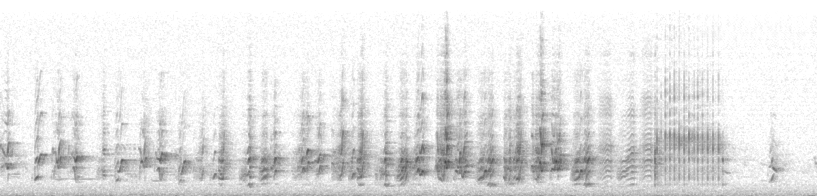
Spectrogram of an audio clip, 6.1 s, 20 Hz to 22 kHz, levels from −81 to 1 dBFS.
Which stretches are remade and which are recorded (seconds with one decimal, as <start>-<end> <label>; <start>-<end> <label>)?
0.0-5.2 recorded; 5.2-6.1 remade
